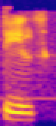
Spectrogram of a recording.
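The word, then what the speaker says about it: Gnetales: कोनि fails एफड्स एंड टेल्स टेल्स में जी जो हमारा रहता है वोह साइलेंट रहता है द साइकल्स आर रिप्रेजेंटेड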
